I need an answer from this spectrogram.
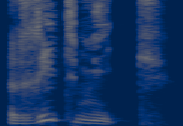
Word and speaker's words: rythmique: Rythmique. Remember, Y pronounced like I and then H doesn't exist.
